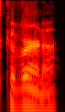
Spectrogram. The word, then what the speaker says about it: Caverna: It's Caverna. Caverna. The cave versus cave.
